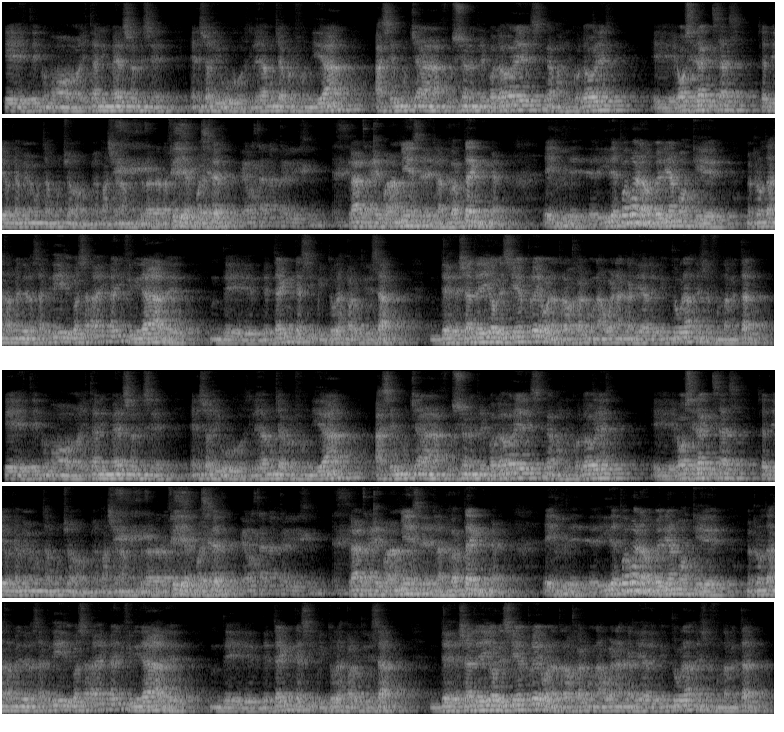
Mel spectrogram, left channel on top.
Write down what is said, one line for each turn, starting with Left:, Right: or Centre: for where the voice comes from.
Right: eh, este, como estar inmerso en ese, en esos dibujos. Le da mucha profundidad, hace mucha fusión entre colores, gamas de colores.
Centre: Claro,
Right: Eh, o será
Centre: excelente.
Right: quizás ya te digo que a mí me gusta mucho, me apasiona
Centre: <laughs>
Right: mucho la aerografía, puede
Centre: Claro,
Right: ser.
Centre: me gusta tanto que <laughs>
Right: Claro,
Centre: está bien.
Right: que para mí es, es la mejor técnica. Este,
Centre: <laughs>
Right: y después, bueno, veríamos que me preguntabas también de los acrílicos. Hay, hay infinidad de, de- de técnicas y pinturas para utilizar. Desde ya te digo que siempre, bueno, trabajar con una buena calidad de pintura, eso es fundamental.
